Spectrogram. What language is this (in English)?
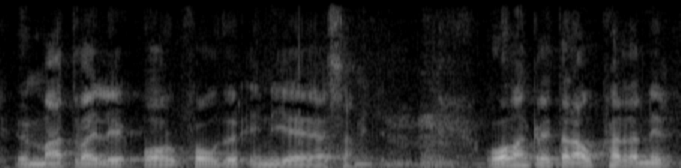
Icelandic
